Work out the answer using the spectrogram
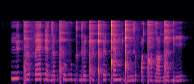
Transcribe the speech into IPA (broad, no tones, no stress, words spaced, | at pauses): n̪yɡ͡ǃœ fɛɠɛdœ ǃʼuvuɡœ ɡøǃyǃʰø ǃɛmɔɡ͡ǃœndɵ fɑɡ͡ǃɑ dɑŋ͡ǃø ɠi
